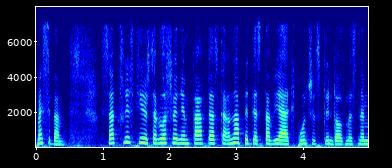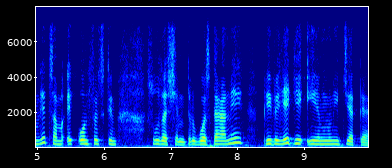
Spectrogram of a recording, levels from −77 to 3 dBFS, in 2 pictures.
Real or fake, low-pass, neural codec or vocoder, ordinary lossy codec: fake; 7.2 kHz; codec, 16 kHz, 0.5 kbps, FunCodec, trained on LibriTTS, 25 frames a second; Opus, 16 kbps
